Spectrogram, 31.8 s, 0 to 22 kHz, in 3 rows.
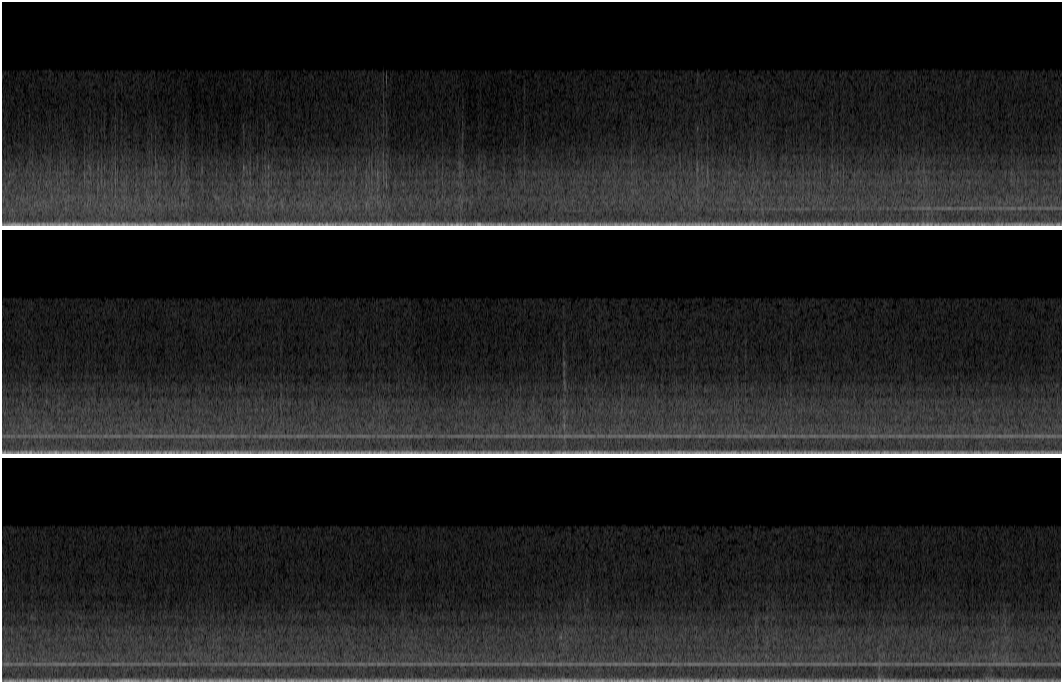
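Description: Cabin noise of an Airbus A380-800 at takeoff thrust, lifting off and climbing out: a loud, steady deep rumble of its four jet engines and the airflow, heard from inside the cabin. A faint steady high whine joins about seven seconds in.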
